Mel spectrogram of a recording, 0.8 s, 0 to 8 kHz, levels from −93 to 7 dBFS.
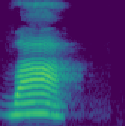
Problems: none marked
